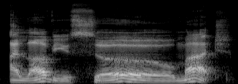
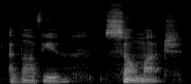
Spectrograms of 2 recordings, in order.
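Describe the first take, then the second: First: It is said with a mocking, sarcastic tone. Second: It is said sincerely and warmly.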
